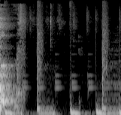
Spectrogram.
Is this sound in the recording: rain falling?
no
